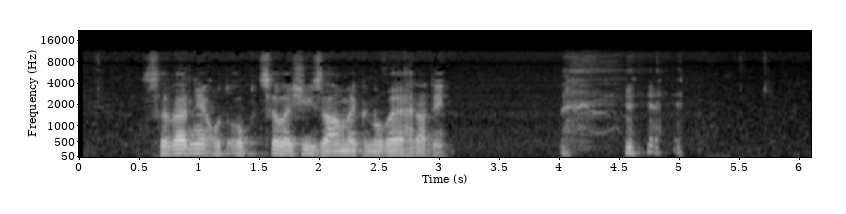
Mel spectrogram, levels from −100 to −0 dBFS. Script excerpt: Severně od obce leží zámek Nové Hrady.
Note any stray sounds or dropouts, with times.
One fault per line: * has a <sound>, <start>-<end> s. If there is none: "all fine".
* has a laugh, 4.0-5.1 s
